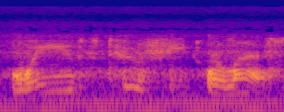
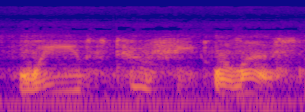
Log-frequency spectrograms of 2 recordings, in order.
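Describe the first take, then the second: No difference in how they are said.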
